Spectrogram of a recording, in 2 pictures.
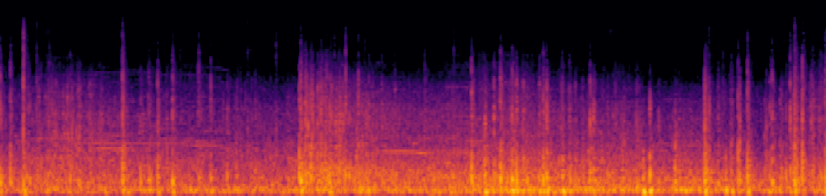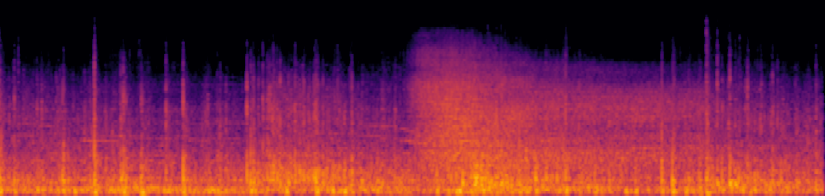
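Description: A large fireworks display: many sharp bangs and cracks in quick succession over a continuous low rumble. About twelve seconds in, a loud rush of crackling hiss swells up and fades over a second or two.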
